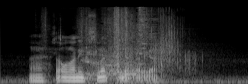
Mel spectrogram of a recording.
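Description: A sword strikes with a burst of magic.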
